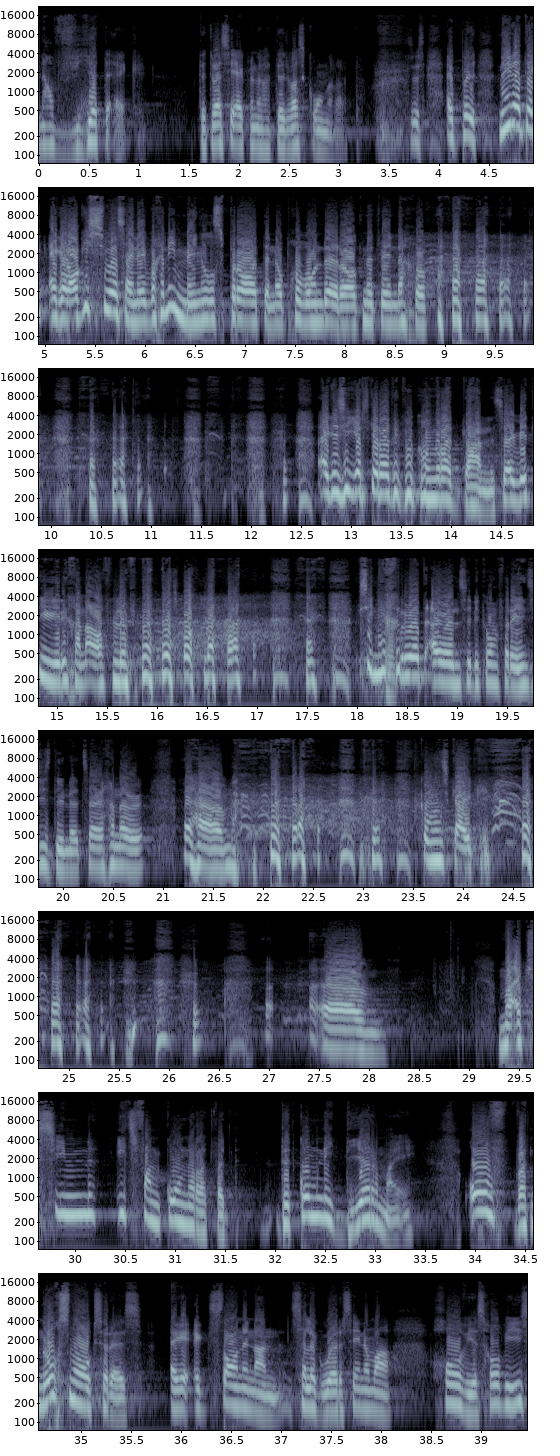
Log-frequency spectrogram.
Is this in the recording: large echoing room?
yes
